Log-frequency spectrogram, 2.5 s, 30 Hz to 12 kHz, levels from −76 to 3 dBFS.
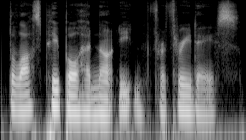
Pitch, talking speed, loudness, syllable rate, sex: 100 Hz, 220 wpm, -18 LUFS, 5.0 syllables/s, male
